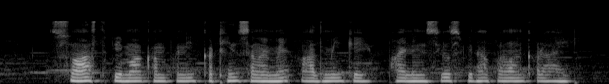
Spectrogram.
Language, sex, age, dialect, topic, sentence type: Magahi, male, 36-40, Southern, banking, statement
